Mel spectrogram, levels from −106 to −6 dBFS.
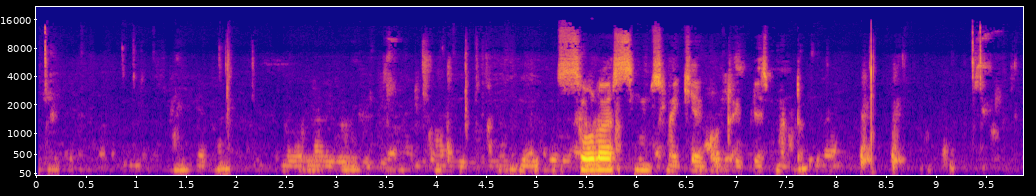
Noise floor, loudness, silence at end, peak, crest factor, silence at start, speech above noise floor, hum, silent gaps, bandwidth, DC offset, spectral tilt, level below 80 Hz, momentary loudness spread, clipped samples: -59 dBFS; -21 LUFS; 0.35 s; -2 dBFS; 22 dB; 0.1 s; 37 dB; none; none; 14.5 kHz; under 0.1%; -4 dB/octave; -62 dBFS; 26 LU; under 0.1%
